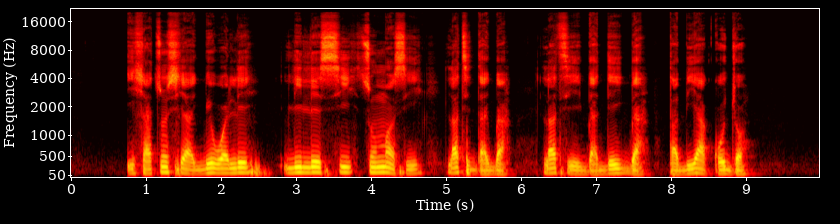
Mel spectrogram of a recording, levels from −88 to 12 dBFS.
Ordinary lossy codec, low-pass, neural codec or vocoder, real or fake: none; none; none; real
